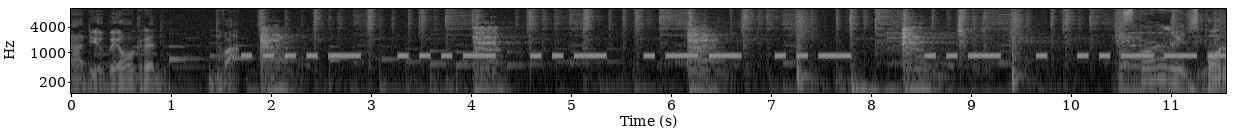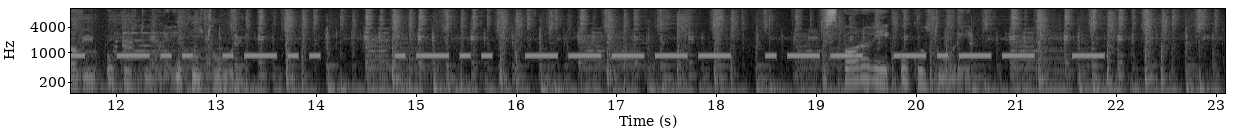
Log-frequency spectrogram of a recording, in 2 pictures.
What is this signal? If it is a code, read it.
Morse code, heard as a keyed tone, hand-sent with a paddle, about 11 wpm, 860 Hz. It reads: 4VUWU UE2DL L0WYT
